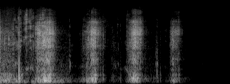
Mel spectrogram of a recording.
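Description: Crunchy chewing of jalapeño peppers, four distinct bite bursts spaced roughly evenly, each crackling briefly before fading, with no talking over them and silence at the end.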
